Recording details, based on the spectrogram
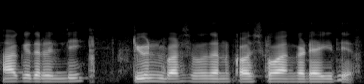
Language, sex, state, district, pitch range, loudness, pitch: Kannada, male, Karnataka, Koppal, 130-140 Hz, -17 LUFS, 135 Hz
